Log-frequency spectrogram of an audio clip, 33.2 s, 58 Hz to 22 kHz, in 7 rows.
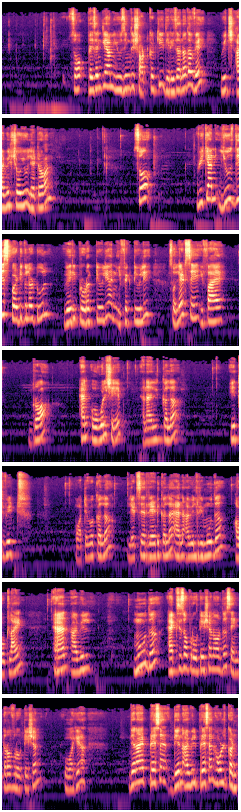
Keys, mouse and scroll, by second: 0.1 ctrl+r, 1.8-3.6 scroll down 1, 6.4 Delete, 7.1 click, 7.7 Delete, 8.9 shift+F4, 12.9 click, 12.9-18.4 drag, 23.5 right click, 24.6 click, 24.6-30.1 drag.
